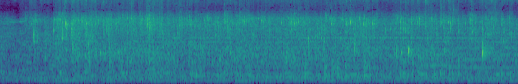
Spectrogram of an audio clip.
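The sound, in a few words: worm tea liquid draining through a funnel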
